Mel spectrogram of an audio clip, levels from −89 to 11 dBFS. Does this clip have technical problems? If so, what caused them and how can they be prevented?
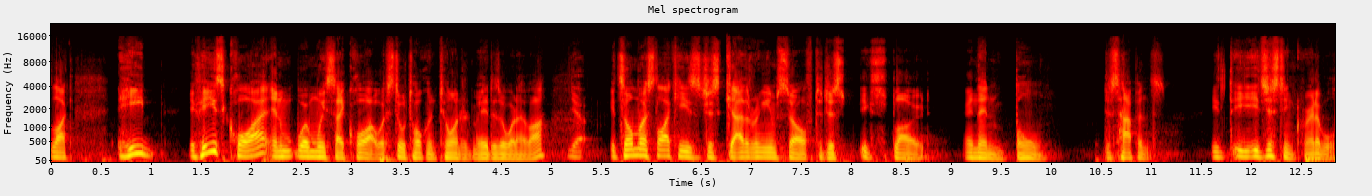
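Yes. From 7.89 to 9.27 s, after "just gathering himself to" and before "then boom just happens", the speech turns hollow and phasey. This is channel delay (comb filtering): one channel lags roughly 0.4 ms, so summing to mono cancels a first notch near 1.5 kHz and further evenly spaced notches above it. To prevent it, keep both channels sample-aligned, or check mono compatibility before summing.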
